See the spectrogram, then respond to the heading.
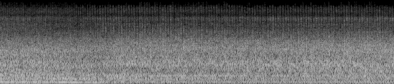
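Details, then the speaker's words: Oliver 1550 diesel tractor in neutral after rebuilding the sticky number 6 injector (wet stacking, cool exhaust port): steady, even idle with smooth low rumble, no miss or knock, sounding much better. "this time I'll turn the fuel on before before I start it there neutral and I should hook the battery back up okay oh that sounded much better"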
